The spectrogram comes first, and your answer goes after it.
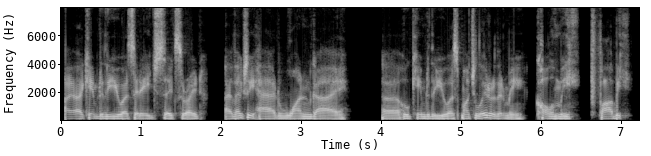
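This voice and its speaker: Man, interview host, relaxed, chuckling, casual chat, mid pitch. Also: fairly quick. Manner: relaxed, chuckles, frequent mm-hmm backchannels.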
